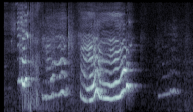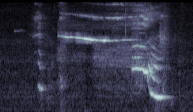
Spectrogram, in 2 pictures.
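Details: Eleven-month-old female pit bull whining for attention indoors: a string of high, quavering whines and yelps that slide up and down, a short pause, then long, thin squeaky whines ending in a falling whimper.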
